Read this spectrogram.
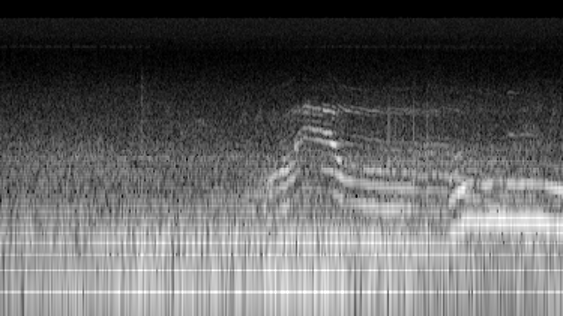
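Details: Angry domestic cats, an orange cat facing a black cat: a long, tense yowl starts midway, climbing then sliding down in pitch, followed by lower, drawn-out moaning wails, with a constant low hum behind.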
